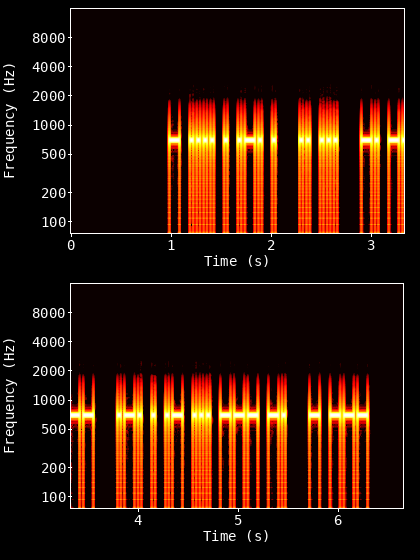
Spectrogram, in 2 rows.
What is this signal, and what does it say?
Morse code, heard as a keyed tone, about 34 wpm, 700 Hz. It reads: THERE IS NO REASON TO
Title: Sets of 5 Words Encore 35wpm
